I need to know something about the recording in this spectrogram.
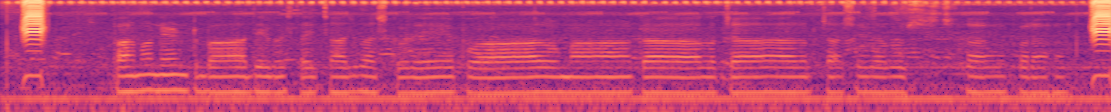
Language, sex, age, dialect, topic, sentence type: Bengali, male, 25-30, Northern/Varendri, agriculture, statement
